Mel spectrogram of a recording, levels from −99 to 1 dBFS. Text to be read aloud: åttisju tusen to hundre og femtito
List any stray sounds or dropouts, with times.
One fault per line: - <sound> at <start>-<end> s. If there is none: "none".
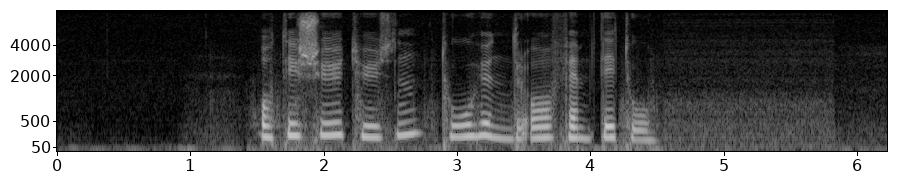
none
